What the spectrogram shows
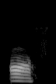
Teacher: زبان کی جو جڑ ہوتی ہے, آئی مین دا لاسٹ پارٹ آف اے ٹنگ, یہ جب اٹھتی ہے اور جب اوپر کے نرم تالو سے, سافٹ پیلٹ سے لگتی ہے, تو وہاں پہ آف ادا ہوتا ہے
